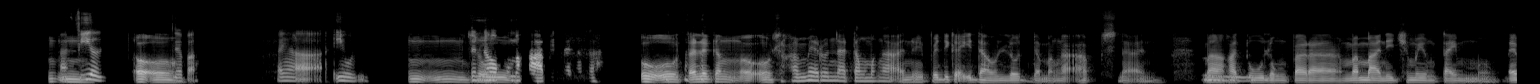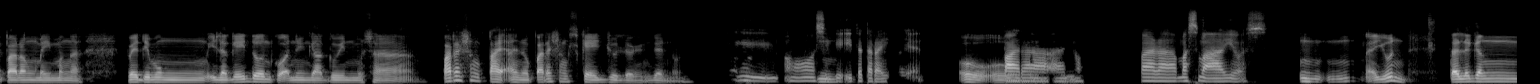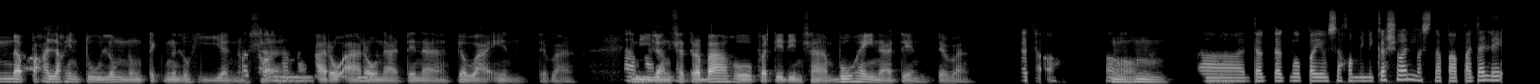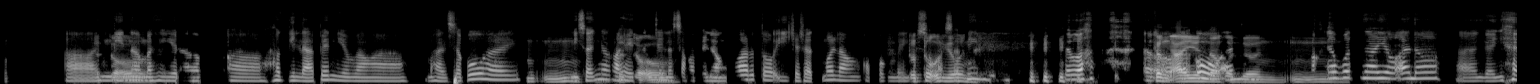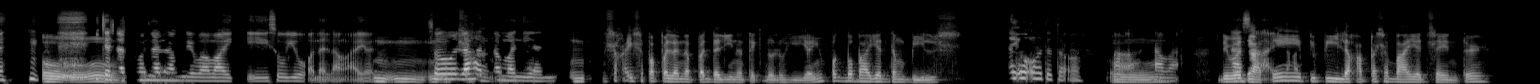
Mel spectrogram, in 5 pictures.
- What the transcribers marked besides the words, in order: lip smack; other background noise; static; distorted speech; chuckle; mechanical hum; drawn out: "Talagang"; tapping; laugh; laughing while speaking: "'Di ba? oo, oo, Oh … na lang, ayon"
- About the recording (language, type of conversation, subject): Filipino, unstructured, Paano nakatutulong ang teknolohiya sa pagpapadali ng mga pang-araw-araw na gawain?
